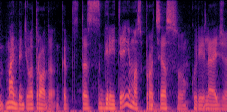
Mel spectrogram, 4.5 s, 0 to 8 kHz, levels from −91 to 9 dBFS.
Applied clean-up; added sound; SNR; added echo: none; Crowd; 19 dB; none.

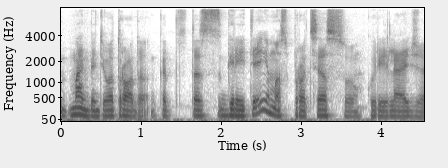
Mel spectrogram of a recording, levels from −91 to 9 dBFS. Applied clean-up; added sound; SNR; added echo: none; none; none; none.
